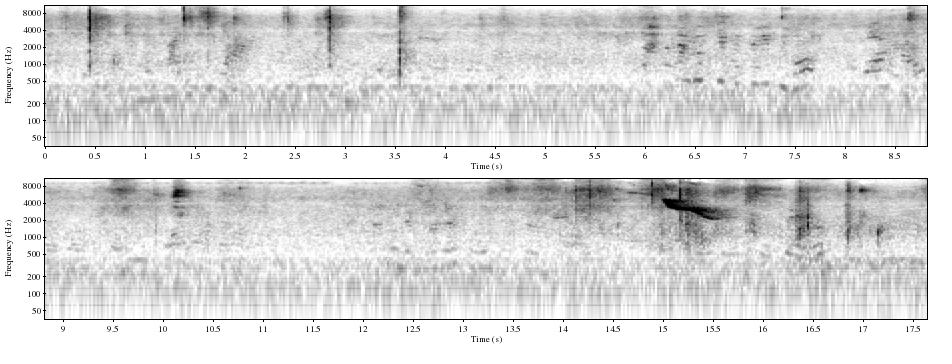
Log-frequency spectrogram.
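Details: Hungry baby monkey begging its mother for milk: one brief, high, wavering squeal sliding downward late in the recording, amid scattered clicks, faint rustling and soft handling noises.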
